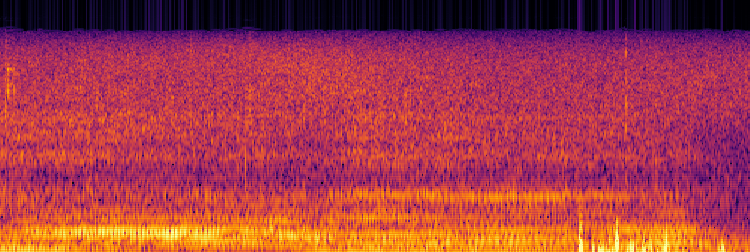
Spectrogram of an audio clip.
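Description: A large vehicle's engine running past, its pitch sinking slowly as it fades out about five seconds in. A few low thumps follow near the end.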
